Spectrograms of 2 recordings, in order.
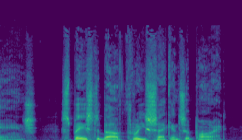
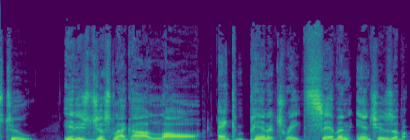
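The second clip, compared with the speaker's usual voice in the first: higher, louder barking sergeant voice; drill sergeant; 8 semitones higher, 6 dB louder than usual. Acted. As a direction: bark it at the recruits like a drill instructor. Sergeant lectures recruits.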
